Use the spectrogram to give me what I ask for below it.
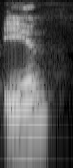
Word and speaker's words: Ian: I'm on on a personal note, I'm on Instagram and Twitter and Facebook creative underscore Ian.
